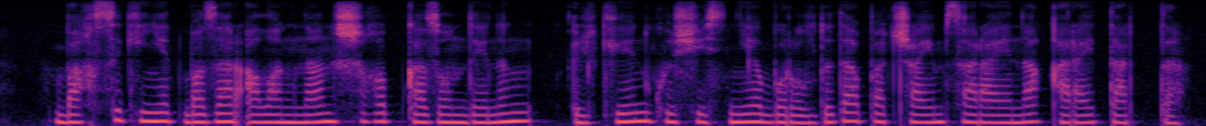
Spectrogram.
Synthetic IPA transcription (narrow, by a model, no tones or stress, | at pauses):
bɑqsəkʲʰe̞ne̞t̪bɑzɑɾʔɑ̰lˠɑŋənɑnʃəʁəp̚kʰazo̞nd̪enəŋ | ʏlkʲʰe̞ŋkʲʰɵʃe̞sɪne̞bʊɾəlˠd̪əd̪ɑpʰɑt̪ʃɑjəmsɑɾɑjənɑqʰɑɾɑjt̪ʰɑɾt̪ːə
